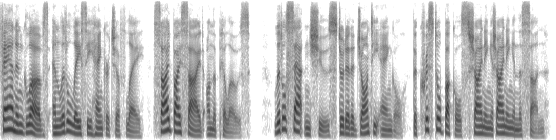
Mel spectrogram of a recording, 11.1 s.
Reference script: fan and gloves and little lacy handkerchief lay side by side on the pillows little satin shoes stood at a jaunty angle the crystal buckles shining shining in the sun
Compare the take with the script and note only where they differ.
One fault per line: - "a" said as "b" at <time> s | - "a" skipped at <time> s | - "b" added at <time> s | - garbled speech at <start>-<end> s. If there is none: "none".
none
